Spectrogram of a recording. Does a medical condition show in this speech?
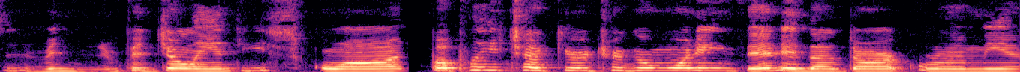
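Yes: cerebral palsy; uses wheelchair.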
